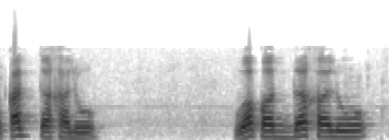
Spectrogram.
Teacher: ما به جای اینکه دو تا دال تلفظ کنیم، یک دال مشدد تلفظ کنیم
